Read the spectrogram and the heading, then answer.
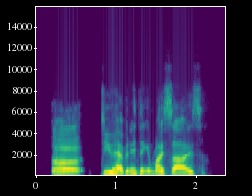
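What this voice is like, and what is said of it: Girlish character voice. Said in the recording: “girl voice”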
